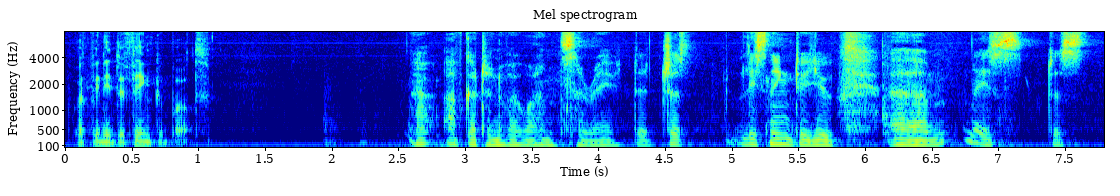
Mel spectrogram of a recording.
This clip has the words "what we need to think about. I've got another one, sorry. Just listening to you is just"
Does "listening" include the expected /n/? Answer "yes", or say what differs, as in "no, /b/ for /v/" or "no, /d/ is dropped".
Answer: yes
